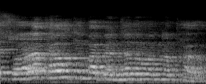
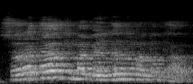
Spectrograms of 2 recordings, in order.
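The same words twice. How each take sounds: The two takes are said the same way.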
